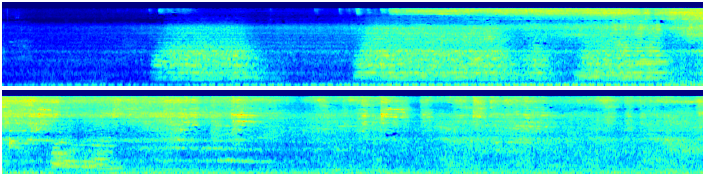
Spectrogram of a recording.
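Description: Norfolk Southern diesel freight locomotives sound their horn in two long blasts and then a shorter one, the crossing warning. The pitch drops on the last blast as the lead unit passes. The deep diesel rumble and the rolling clatter of double-stack container cars follow.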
